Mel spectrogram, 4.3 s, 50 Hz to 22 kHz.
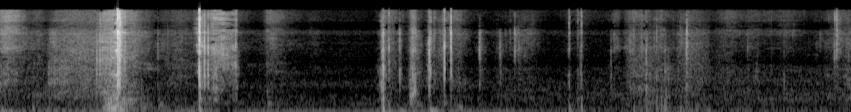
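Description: Way of Wade 808-3 Ultra basketball sneakers stepping on a wooden floor: a few irregular footfalls and knocks, the loudest about half a second in, thinning out after about two seconds.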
